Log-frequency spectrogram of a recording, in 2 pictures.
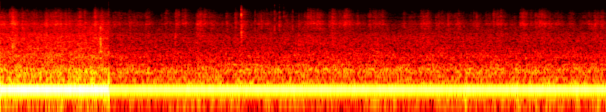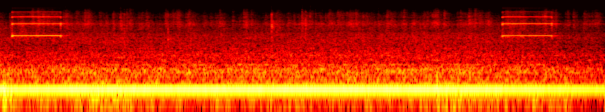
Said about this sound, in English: We'll double check with the torque wrench.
